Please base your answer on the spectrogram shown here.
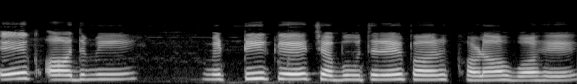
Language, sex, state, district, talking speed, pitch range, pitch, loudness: Hindi, female, Madhya Pradesh, Bhopal, 95 wpm, 215-245 Hz, 225 Hz, -13 LUFS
